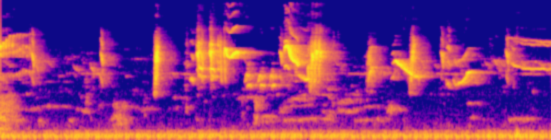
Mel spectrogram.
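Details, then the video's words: Loud, open-voiced orange-headed thrush, a local Cililin bird finished moulting, delivering teler song: scattered bursts of bright whistled notes and quick down-slurred chirps, irregular phrasing, over a steady low electrical hum. "KICAU ANIS MERAH PLONG + TELER LOKAL CILILIN BERES MABUNG"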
